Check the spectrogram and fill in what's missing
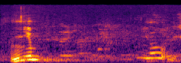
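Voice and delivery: normal talking voice

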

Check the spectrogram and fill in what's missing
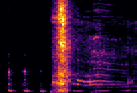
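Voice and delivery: high squealing laugh breaking up. Real, not acted. Host breaking up while reading the job script, high laughing. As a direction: cracks up mid-line. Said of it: "I'm laughing because".

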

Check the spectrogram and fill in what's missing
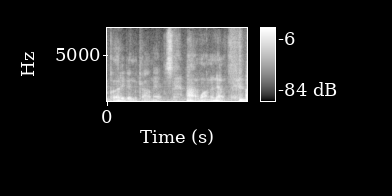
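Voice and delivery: very low, very soft aside; mock-serious hush. Coach nudging viewers for questions, mock-serious hush. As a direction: drop right down into a hushed, playful command.

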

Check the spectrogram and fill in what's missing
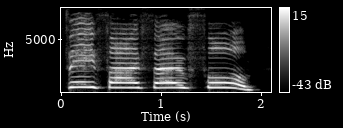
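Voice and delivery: high and loud booming roar; loud roaring giant chant. A narrator's reading. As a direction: bellow the chant like an angry giant. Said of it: "roared the giant".

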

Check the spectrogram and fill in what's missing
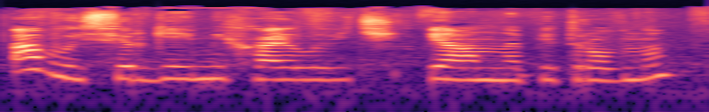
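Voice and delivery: normal talking voice

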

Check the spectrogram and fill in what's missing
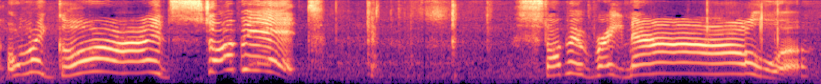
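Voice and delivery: high, loud, drawn-out shout; alarmed yelling. Real, not acted. Driver reacting to the road, high exasperated yelling. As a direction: yell it out in high-pitched exasperation.

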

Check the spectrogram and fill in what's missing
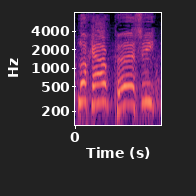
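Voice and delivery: high, loud mock warning; chuckled teasing. A narrator's reading. James mocks Percy about his dragon, chuckled teasing. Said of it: "chuckled James".

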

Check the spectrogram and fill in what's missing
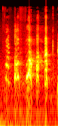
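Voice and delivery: high, slow, laughing shriek of disbelief; shocked outburst. Real, not acted. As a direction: squeal it out in stunned disbelief. Sudden shock in game.

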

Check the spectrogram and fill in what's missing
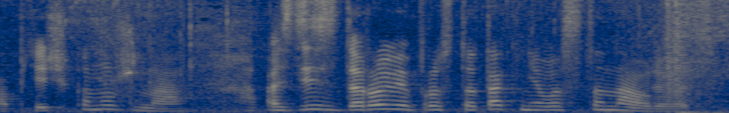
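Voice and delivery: usual speaking voice

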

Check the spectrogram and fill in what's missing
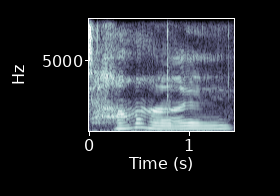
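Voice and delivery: high, coy greeting; mock sweet hello. Player teasing the monster, coy high hello.

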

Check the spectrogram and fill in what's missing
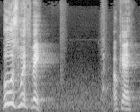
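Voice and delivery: ordinary talk

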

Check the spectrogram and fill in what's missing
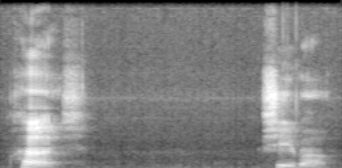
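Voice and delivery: loud, short hush to the dog; sharp scolding. Real, not acted. Owner breaks off the vlog to hush Shebo, scolding. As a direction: shush the dog with real force.

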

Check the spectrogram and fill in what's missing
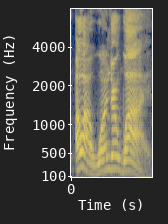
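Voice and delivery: high, loud, slow mock wonder; slow, sneering rhetorical question; sarcastic. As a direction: drip sarcasm, faking innocence. Sarcastic retort about Hamas.

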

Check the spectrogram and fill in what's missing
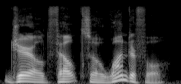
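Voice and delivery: plain reading voice

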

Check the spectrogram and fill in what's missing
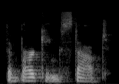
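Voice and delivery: usual speaking voice

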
